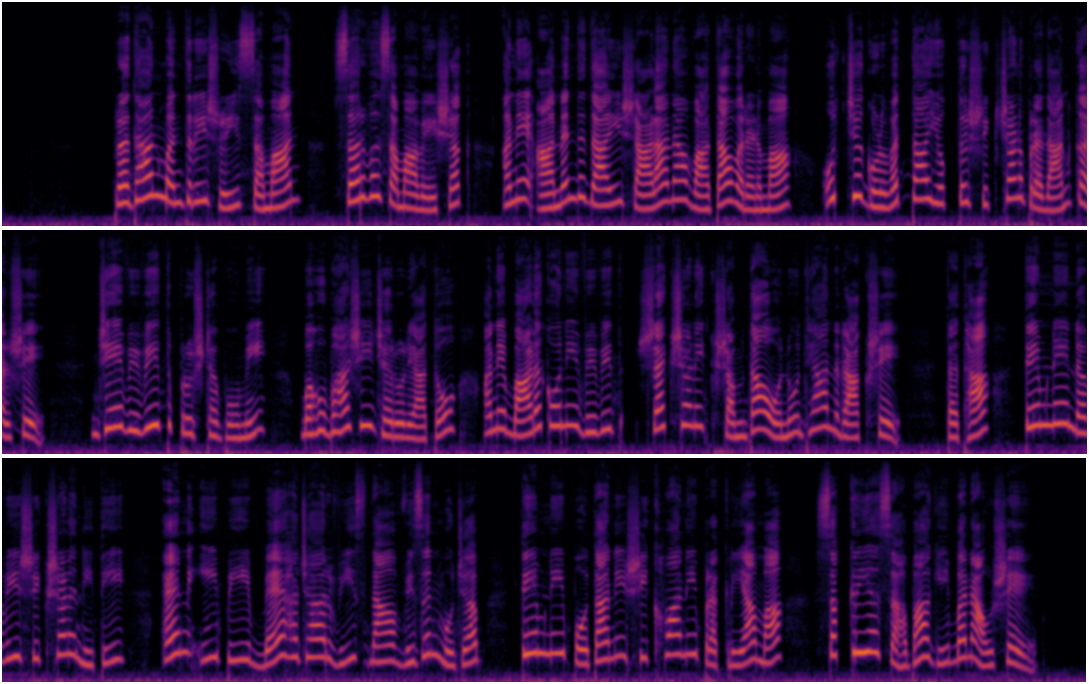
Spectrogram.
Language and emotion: Gujarati, neutral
